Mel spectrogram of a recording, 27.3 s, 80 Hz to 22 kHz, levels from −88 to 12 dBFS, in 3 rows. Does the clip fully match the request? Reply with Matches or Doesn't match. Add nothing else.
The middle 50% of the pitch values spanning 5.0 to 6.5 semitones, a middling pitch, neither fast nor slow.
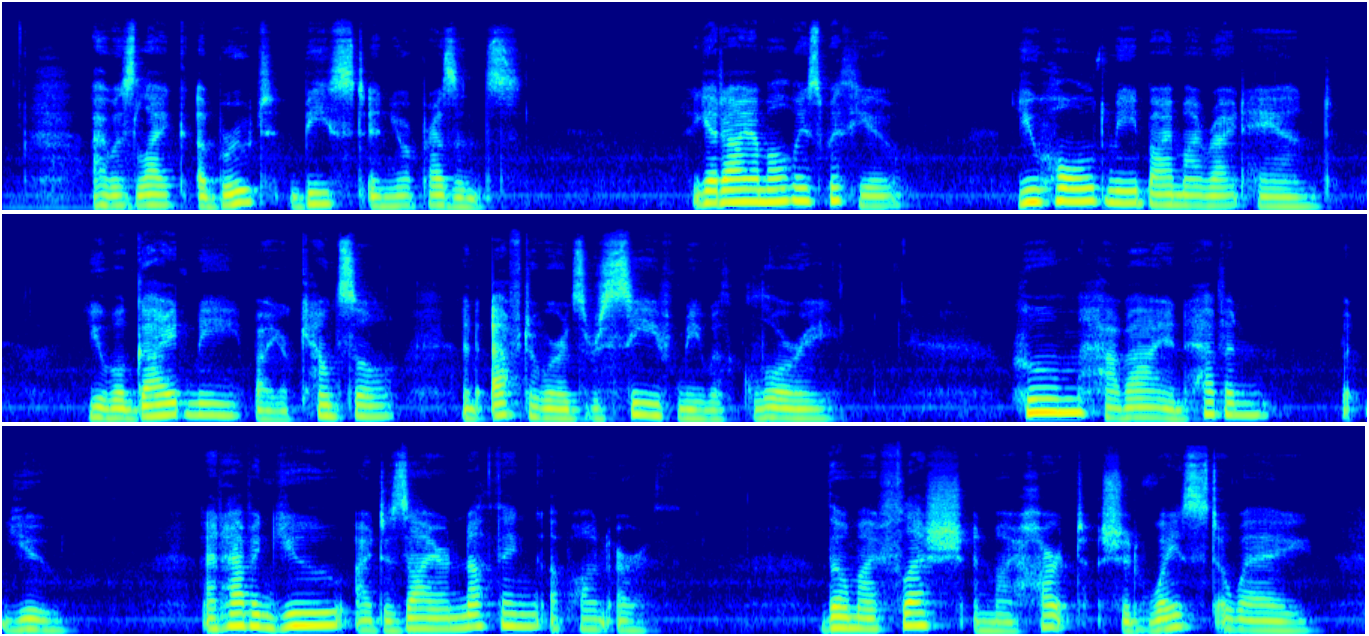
Doesn't match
